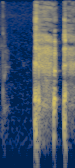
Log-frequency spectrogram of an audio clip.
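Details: A person coughs while talking outdoors and filming flowers, having said they expected to start coughing once they began talking: three short, harsh cough bursts in quick succession after a brief pause.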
